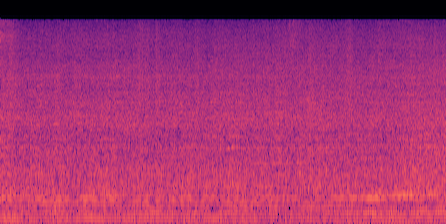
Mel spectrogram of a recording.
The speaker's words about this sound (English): As the engine picks up and the carriage vibrates, the train moves on.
